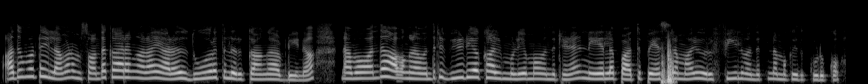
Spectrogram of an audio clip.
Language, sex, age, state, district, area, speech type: Tamil, female, 18-30, Tamil Nadu, Erode, rural, spontaneous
